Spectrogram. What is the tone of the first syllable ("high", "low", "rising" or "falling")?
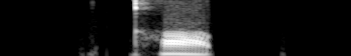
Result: falling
